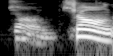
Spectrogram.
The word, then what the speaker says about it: Zhang: So neighbor Eddie Zhang, that's how you say it. Let's see. Shong. Oh, I was so close.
